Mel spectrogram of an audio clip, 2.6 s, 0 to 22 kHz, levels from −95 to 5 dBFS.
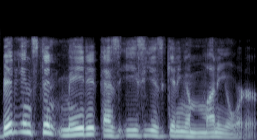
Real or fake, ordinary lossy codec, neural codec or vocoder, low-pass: real; AAC, 48 kbps; none; 7.2 kHz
